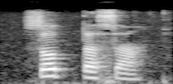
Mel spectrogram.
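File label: "содтаса", Komi-Zyrian, female; kpv audio dict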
